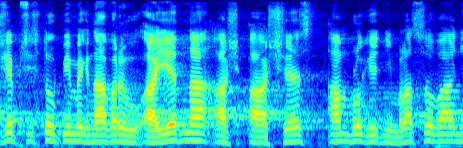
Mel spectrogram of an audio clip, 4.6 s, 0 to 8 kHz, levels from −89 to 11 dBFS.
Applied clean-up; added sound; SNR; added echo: none; none; none; none.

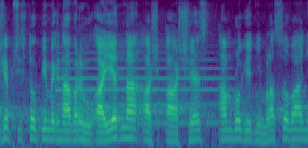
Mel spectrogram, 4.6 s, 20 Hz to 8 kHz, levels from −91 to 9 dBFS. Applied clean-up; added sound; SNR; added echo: none; Trumpet; 15 dB; none.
